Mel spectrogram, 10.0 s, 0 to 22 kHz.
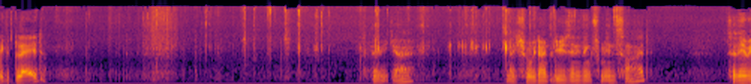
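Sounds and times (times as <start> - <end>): soft rustle of cocoon: 0.0 - 10.0.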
